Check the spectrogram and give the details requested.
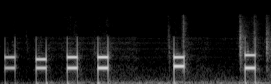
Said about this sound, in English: don't talk while he's dialing. Yeah, I think that's what did it.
